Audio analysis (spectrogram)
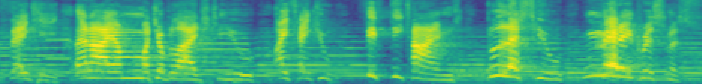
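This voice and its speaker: An excitable old english-miser type turned joyful, creaky high voice, radio play in an echoey hall. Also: male voice, slow pace, hardly any pauses, full character voice. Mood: eager, kindly. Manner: chuckling, stammering, excitable old gentleman. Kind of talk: theatrical radio drama acting. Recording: reverberant stage hall, faint music behind.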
